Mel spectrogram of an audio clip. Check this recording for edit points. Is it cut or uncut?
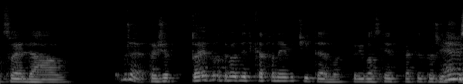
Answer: cut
